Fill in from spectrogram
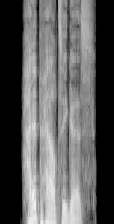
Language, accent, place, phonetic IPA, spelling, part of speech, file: German, Germany, Berlin, [ˈhalpˌhɛʁt͡sɪɡəs], halbherziges, adjective, De-halbherziges.ogg
- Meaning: strong/mixed nominative/accusative neuter singular of halbherzig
